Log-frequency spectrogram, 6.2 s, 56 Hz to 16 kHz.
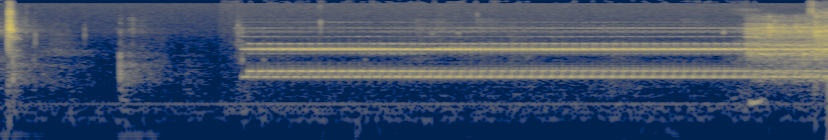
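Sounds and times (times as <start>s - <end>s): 
telephone ring played on an electronic keyboard: 1.8s - 6.1s.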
